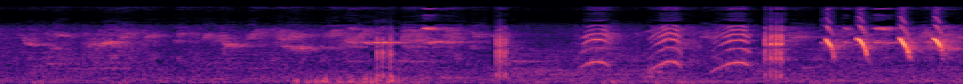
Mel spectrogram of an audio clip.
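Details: Jalak nias or common myna singing full 'isian': quiet chatter, then four arched, gurgling notes, ending with a quick series of loud, sharp, evenly repeated chips.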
